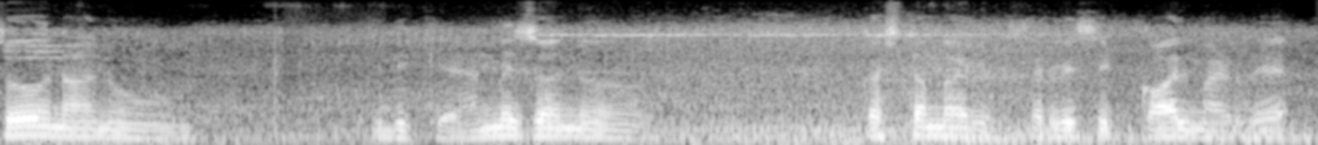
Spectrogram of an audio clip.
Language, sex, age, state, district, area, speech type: Kannada, male, 30-45, Karnataka, Shimoga, rural, spontaneous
